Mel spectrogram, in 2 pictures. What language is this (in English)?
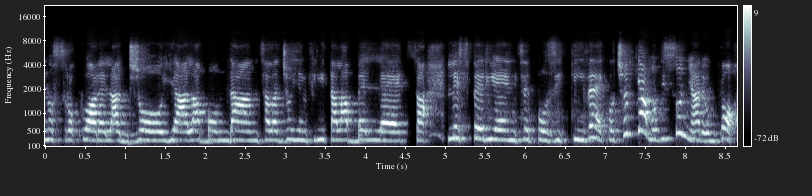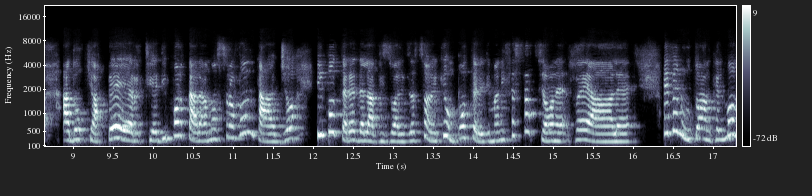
Italian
